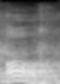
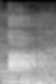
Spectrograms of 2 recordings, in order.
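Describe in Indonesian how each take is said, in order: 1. Vokalnya bunyi 'oh' yang membulat. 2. Vokalnya bunyi 'ah' yang terbuka. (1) "semua menyanyikan oh, bukan oh" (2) "yang benar itu ah"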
